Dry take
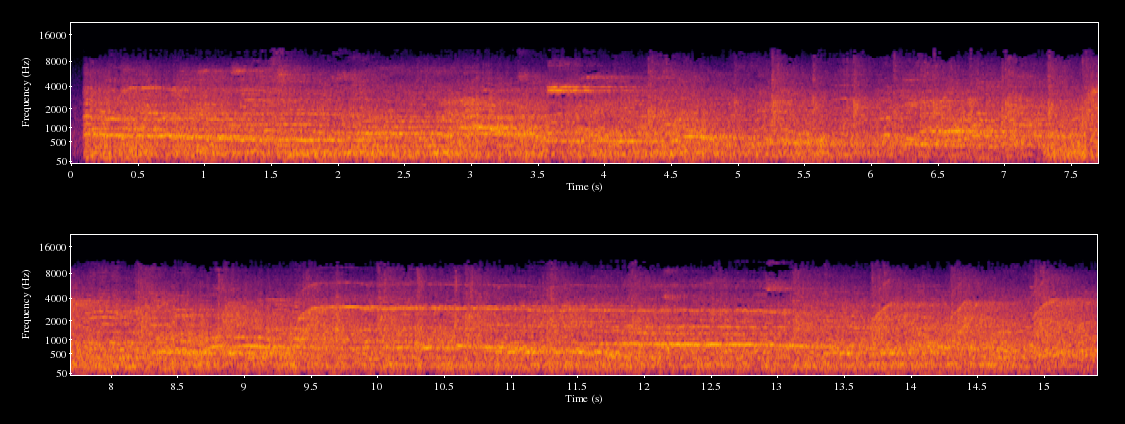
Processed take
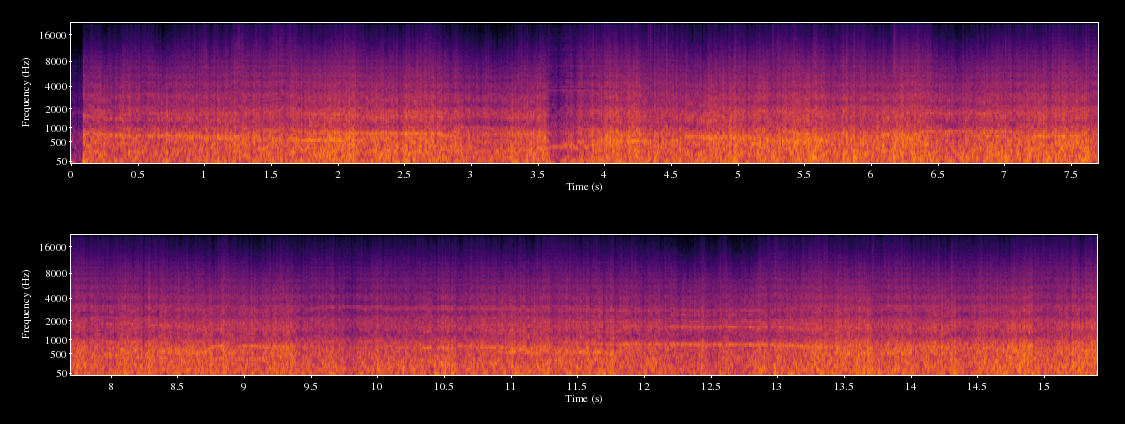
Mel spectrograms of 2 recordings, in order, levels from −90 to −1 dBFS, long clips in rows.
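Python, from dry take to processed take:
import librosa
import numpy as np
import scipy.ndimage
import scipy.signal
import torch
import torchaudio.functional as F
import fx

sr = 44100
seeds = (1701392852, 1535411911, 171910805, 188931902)

y = fx.self_delay(x, sr, depth_ms=0.11, at=(4.27, 4.83))
y = scipy.signal.sosfilt(scipy.signal.cheby1(2, 1.0, 790.0, 'highpass', fs=sr, output='sos'), y)
y = fx.high_shelf(y, sr, hz=2200.0, db=8.5)
y = fx.over_compress(y, sr, threshold_db=-26.0, ratio=-1.0)
y = fx.running_max(y, sr, window=33)
y = F.gain(torch.from_numpy(y), 2.0).numpy()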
